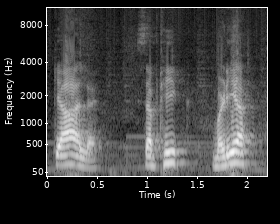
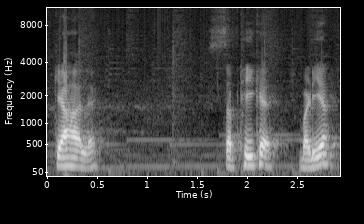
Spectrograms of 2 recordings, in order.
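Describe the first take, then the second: First: It is said moderately loud, as to someone farther. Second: It is said softly, as to someone close.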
